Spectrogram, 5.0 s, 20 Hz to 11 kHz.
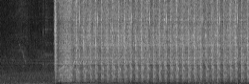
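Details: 2000 Ford Taurus, returnless fuel system, no-start: starter cranks steadily at about three turns a second but engine never catches; spark confirmed good, fuel pump and fuel pump driver module being tested.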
